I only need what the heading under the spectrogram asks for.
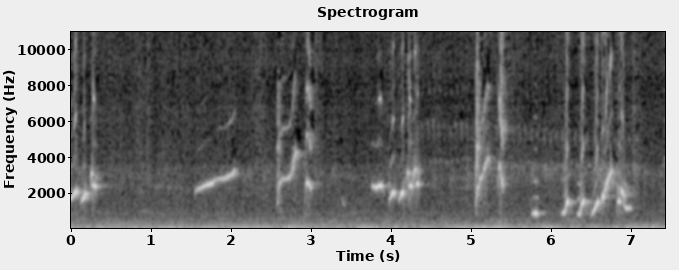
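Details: Murai trotol, a white-rumped shama, sings a lure song to provoke singing: clear rising whistles separated by pauses, then a burst of rapid ascending notes near the end.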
